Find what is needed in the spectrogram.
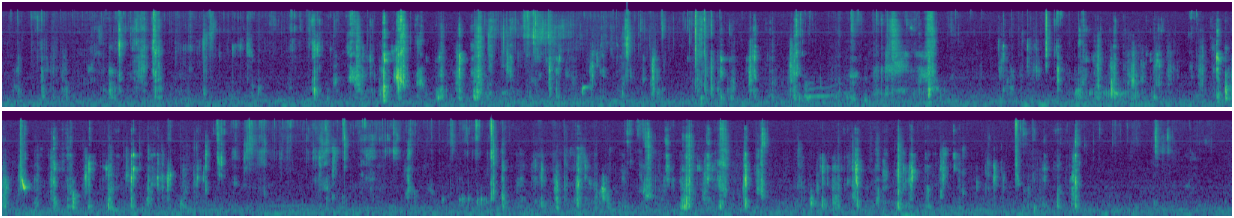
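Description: Fried chicken wings being bitten and chewed: irregular sharp crunches of the fried coating between quieter chewing.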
